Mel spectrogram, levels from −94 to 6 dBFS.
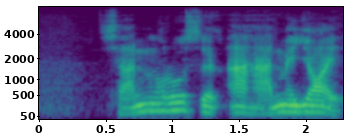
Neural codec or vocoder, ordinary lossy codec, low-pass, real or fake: none; none; none; real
